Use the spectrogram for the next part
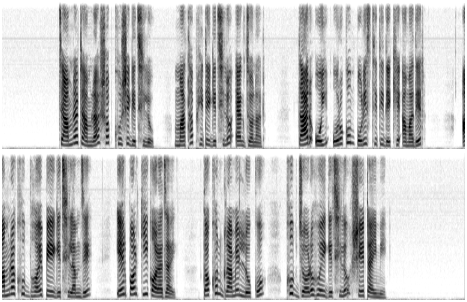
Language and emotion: Bengali, neutral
